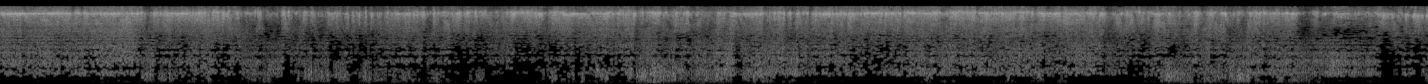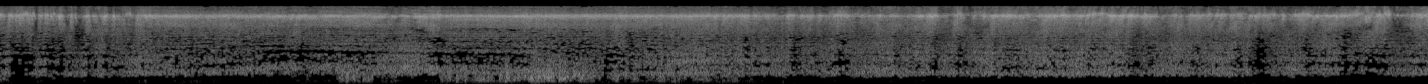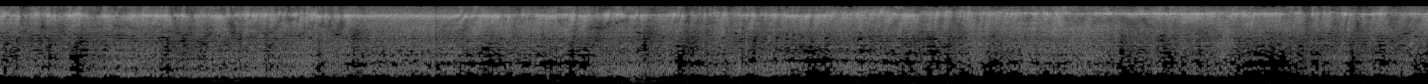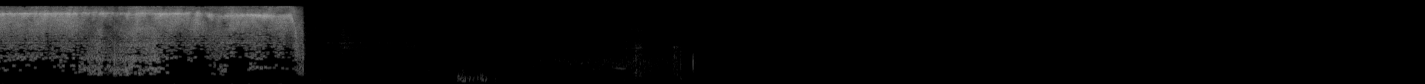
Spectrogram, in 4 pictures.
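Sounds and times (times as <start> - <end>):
gas torch flame hissing: 0.0 - 46.0.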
